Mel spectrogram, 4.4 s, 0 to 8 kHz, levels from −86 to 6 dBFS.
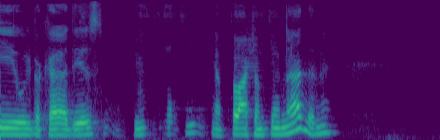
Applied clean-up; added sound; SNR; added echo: neural mask model DeepFilterNet 3.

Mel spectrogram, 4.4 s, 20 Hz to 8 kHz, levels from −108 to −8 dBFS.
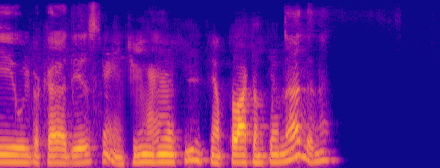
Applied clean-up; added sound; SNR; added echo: neural mask model Resemble Enhance denoiser.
